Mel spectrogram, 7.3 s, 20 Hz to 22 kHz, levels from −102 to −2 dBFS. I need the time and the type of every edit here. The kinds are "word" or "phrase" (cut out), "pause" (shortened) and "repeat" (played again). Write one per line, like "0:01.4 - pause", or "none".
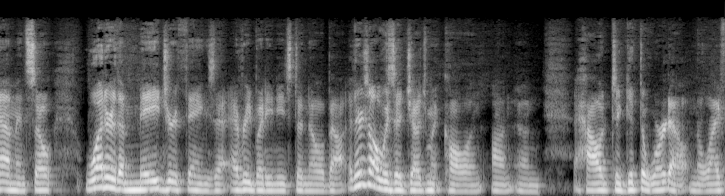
0:05.7 - phrase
